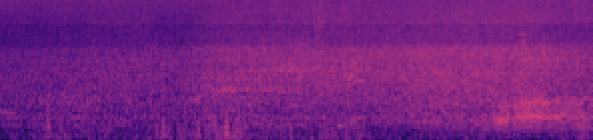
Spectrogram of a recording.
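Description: Wings of a large murmuration of common starlings making a rushing, surf-like whoosh that swells near the end as the flock swoops low overhead.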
